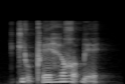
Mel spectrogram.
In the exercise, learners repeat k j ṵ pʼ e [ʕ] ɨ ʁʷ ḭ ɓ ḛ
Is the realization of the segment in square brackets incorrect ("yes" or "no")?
yes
